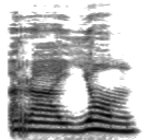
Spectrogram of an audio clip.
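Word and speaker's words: район: Word with yo in the middle after a vowel is this one, rayon, which means area, like area where you live.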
